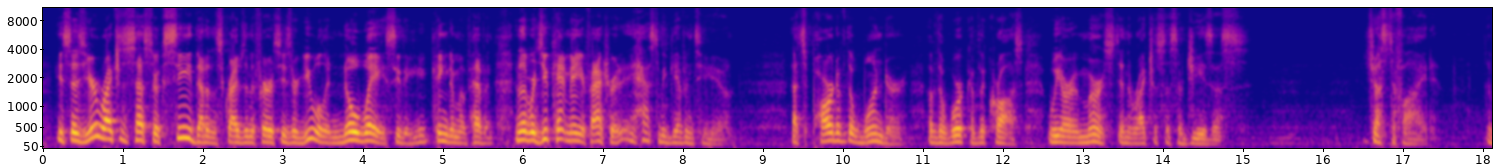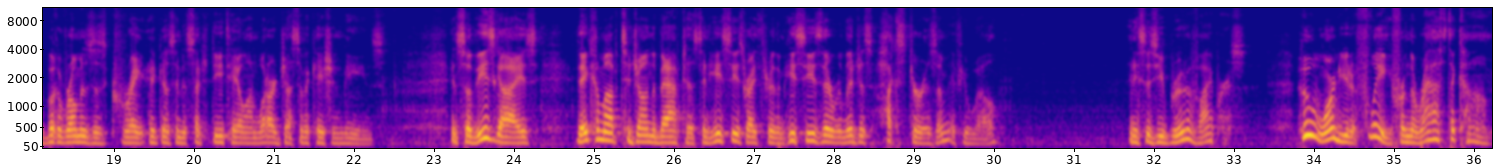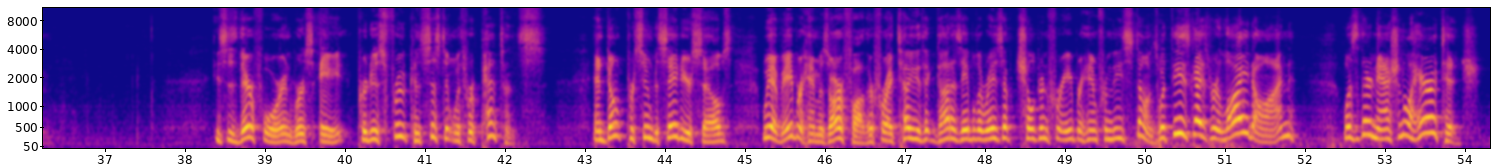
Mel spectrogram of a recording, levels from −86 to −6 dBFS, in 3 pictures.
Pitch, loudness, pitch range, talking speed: 165 Hz, -21 LUFS, 140-215 Hz, 185 wpm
